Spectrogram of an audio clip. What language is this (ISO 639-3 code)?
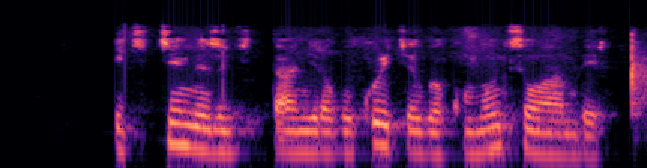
kin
